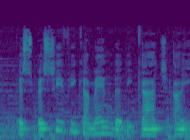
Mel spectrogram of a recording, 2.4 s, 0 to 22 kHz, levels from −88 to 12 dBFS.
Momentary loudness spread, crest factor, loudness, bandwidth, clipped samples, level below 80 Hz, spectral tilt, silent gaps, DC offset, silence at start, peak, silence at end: 3 LU; 18 dB; -33 LUFS; 11.5 kHz; under 0.1%; -54 dBFS; -4.5 dB/octave; none; under 0.1%; 0 s; -16 dBFS; 0 s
